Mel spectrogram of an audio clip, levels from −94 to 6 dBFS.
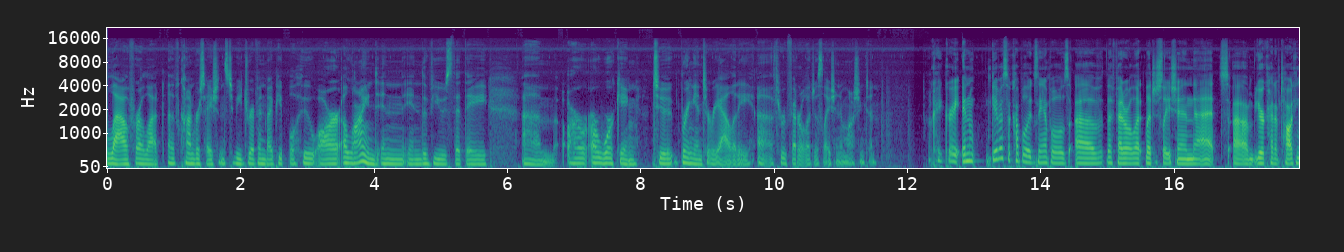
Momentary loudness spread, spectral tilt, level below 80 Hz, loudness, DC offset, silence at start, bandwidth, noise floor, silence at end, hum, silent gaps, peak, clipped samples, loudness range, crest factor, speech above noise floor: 11 LU; -5.5 dB/octave; -48 dBFS; -24 LUFS; under 0.1%; 0 s; 15.5 kHz; -56 dBFS; 0 s; none; none; -2 dBFS; under 0.1%; 6 LU; 20 dB; 33 dB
